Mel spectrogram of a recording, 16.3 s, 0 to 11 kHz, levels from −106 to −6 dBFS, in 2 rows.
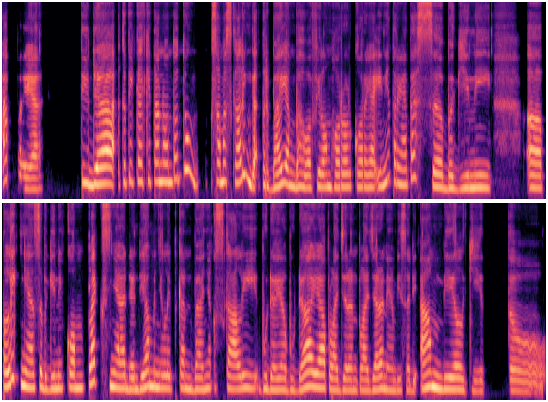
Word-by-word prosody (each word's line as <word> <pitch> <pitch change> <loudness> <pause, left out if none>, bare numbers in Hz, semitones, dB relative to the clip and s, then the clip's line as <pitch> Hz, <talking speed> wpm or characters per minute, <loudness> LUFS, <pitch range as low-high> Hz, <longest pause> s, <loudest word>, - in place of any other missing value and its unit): apa 220 -10 -12
ya, 185 -1 0 0.6
tidak 270 -1 +6
ketika 310 +1 -4
kita 310 +1 -3
nonton 310 +3 +1
tuh 455 - 0 0.2
sama 310 0 +1
sekali 295 +5 -1
nggak - - +1
terbayang 245 +1 0
bahwa 210 -2 -1
film 220 -1 -1
horor 220 +1 -2
Korea 215 -1 -2
ini 235 +6 -1
ternyata 280 +5 -2
sebegini, 205 -1 0 0.6
eee, 205 -1 +4
peliknya, 245 - +3
sebegini 210 -2 -1
kompleksnya 225 0 +1
dan 195 -1 -1
dia 235 +4 +2
menyelipkan 215 -3 -1
banyak 200 +3 -3
sekali 210 0 -2
budaya-budaya, 195 +4 0
pelajaran-pelajaran 185 +1 -3
yang 180 -1 -6
bisa 180 0 -7
diambil, 200 -3 +3
gitu. 165 +1 -9
215 Hz, 120 wpm, -24 LUFS, 195-245 Hz, 0.6 s, tidak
